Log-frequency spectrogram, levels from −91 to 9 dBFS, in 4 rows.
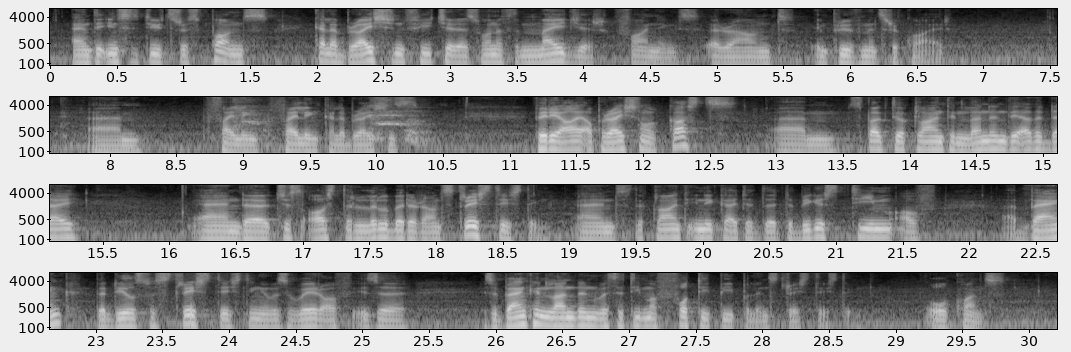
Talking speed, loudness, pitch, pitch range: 160 wpm, -20 LUFS, 105 Hz, 95-120 Hz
